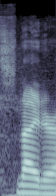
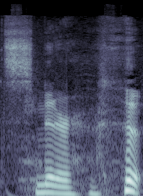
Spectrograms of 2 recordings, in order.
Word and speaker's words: Snider: It's not Snyder, I don't think. That's usually when it's Snyder, it's spelled the prototypical SCH. I'm not going to give him the benefit of the doubt. It's Snider. Snider. There's no 2 D's, but it's Snider.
